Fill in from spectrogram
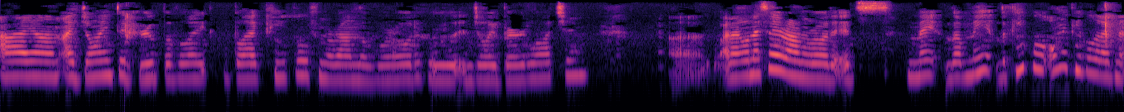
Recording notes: The audio in this episode may be a bit muffled as I was on a walk and had forgot that I still had my headphone connected.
